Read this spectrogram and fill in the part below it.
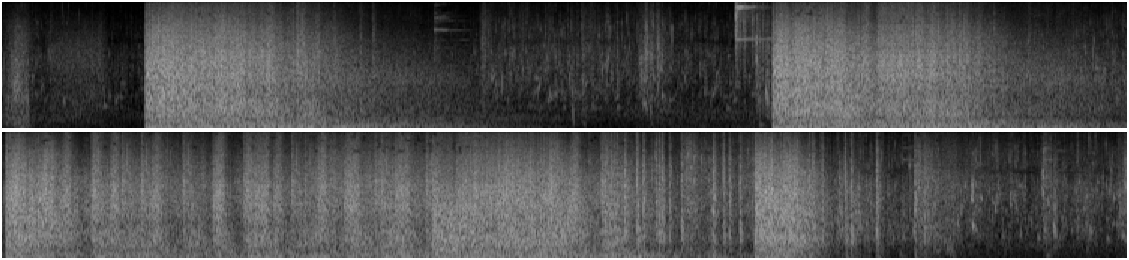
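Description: Heavy rumbling blasts and crackling explosions sound from a video game.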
